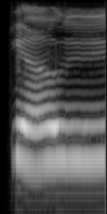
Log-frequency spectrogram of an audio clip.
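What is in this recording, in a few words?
"e4yu2", Mandarin Chinese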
